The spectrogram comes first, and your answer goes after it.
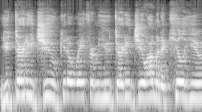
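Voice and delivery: hateful, contemptuous, high-pitched shouted yelling. Retelling a story, imitating a man yelling at the kid.

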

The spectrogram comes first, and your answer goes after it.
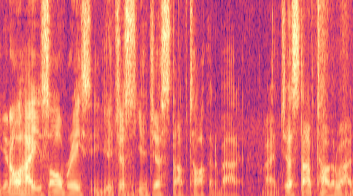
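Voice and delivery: very low, deep voice dropped way down. Quoting a meme about solving race: Morgan Freeman voice. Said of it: "that's my Morgan Freeman voice".

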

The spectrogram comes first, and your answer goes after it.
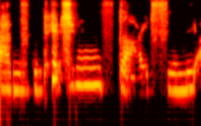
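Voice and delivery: nature documentary narrator voice. Answering praise for an impression by narrating about pigeons: David Attenborough impression. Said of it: "You do a good David Attenborough impression".

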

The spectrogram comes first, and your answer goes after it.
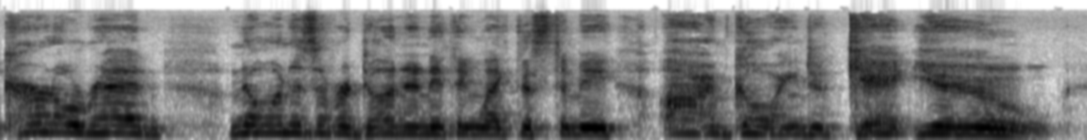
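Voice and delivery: toned-down, mild yelling. Telling a story about a fight with a wrestler, retelling someone yelling. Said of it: "And he's yelling".

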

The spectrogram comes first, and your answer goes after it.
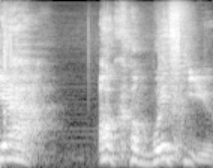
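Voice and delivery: put-on lofty, superior tone. Retelling a scene, act out her offer to come downstairs with him, mock high and mighty. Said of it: "all fucking high and mighty".

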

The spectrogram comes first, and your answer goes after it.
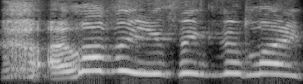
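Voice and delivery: very high-pitched, very loud voice. Joking about Oxford test results with another speaker, in a high voice. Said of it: "sorry, my voice is high".

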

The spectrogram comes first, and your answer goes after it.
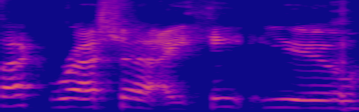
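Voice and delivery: mock, high, mild, restrained yelled outburst. Retelling how he opened the window between takes: imitating someone screaming. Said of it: "opened the window and started screaming".

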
